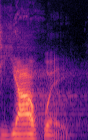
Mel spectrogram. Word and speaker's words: Yahweh: The most traditional Hebrew pronunciation of this word, these two words, this one Hebrew word is Yahweh.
